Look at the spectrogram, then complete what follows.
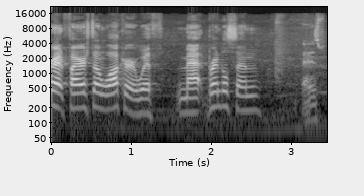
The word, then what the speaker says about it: Brynildson: And we are at Firestone Walker with Matt Brynildson. That is pronounced correctly.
